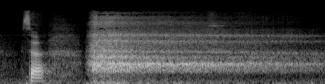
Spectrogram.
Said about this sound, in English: So what we'll do here, at your own pace, we breathe in deeply, hold the air in the abdomen, deep in the abdomen, and you're going to rest your awareness on the breath in the abdomen. And then you just do a very full exhale that's audible.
